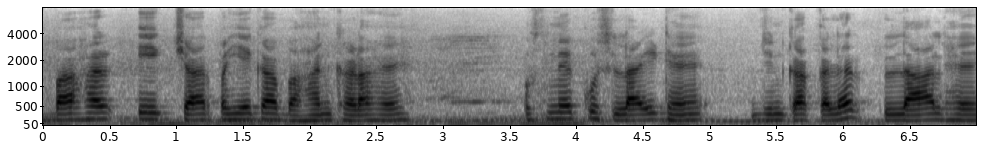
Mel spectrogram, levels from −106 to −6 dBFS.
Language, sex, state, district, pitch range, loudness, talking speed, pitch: Hindi, male, Uttar Pradesh, Etah, 140-150 Hz, -15 LUFS, 135 wpm, 145 Hz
